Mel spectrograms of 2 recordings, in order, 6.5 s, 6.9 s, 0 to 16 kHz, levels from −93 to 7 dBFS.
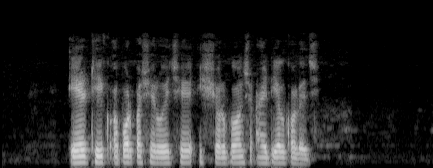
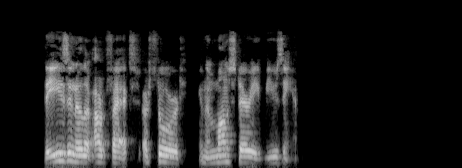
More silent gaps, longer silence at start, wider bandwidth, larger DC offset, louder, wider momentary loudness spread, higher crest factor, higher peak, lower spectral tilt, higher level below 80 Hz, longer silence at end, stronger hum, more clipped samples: second, none vs 2.82-2.98 s; first, 1.05 s vs 0.7 s; second, 6.4 kHz vs 8 kHz; neither; about the same, -18 LUFS vs -18 LUFS; second, 9 LU vs 14 LU; about the same, 18 dB vs 18 dB; about the same, -2 dBFS vs -2 dBFS; first, -9 dB/octave vs -4 dB/octave; about the same, -64 dBFS vs -68 dBFS; second, 1.8 s vs 2.55 s; neither; neither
